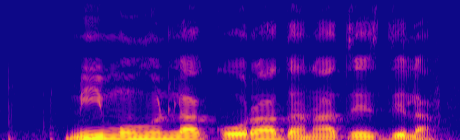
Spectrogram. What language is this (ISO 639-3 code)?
mar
